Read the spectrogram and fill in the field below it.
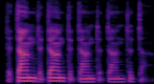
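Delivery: steady da-DUN pulse, five times, fading away; iambic pentameter. Shown as a demonstration. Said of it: "You can almost hear the poetry".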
